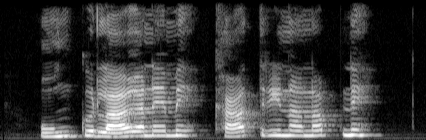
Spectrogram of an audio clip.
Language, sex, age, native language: Icelandic, female, 30-39, Icelandic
